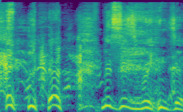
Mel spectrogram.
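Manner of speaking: a hint of a sweet old lady; old person voice. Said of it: "you talk to them like this".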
